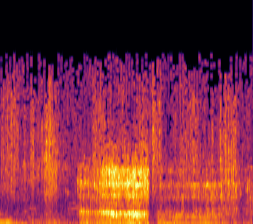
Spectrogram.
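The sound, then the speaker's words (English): A dog named Ren, asked to speak up, gives one loud, drawn-out, rough bark lasting under a second, with people talking before and after it. “Well, he's certainly a very beautiful dog.”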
